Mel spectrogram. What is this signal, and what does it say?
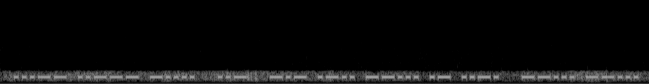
Morse code, heard as a keyed tone, about 30 wpm, 340 Hz. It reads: 326 U KL7AF 77
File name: CW / 2008-ss-cw-k5tr-op-n5rz -03:00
